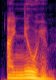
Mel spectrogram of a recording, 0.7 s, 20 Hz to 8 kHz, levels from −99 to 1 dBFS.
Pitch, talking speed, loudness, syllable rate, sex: 95 Hz, 255 wpm, -13 LUFS, 5.7 syllables/s, male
